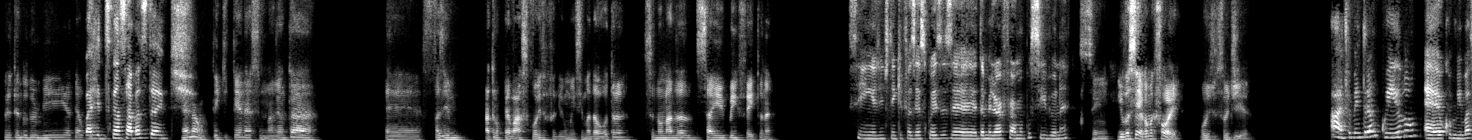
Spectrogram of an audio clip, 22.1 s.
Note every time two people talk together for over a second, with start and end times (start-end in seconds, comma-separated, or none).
none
